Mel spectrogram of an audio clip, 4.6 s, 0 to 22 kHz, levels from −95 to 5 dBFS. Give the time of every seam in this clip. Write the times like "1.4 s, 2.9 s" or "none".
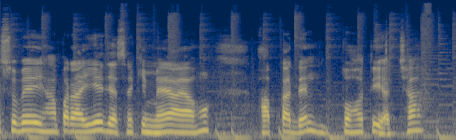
none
